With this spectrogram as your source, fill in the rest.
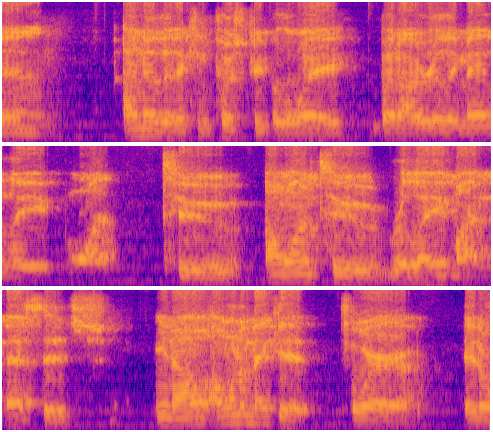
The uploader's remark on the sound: over the phone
